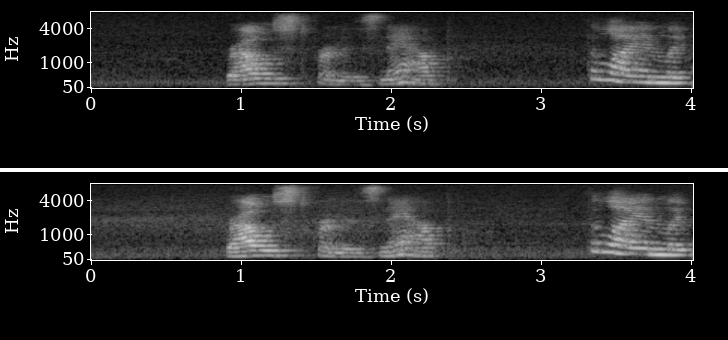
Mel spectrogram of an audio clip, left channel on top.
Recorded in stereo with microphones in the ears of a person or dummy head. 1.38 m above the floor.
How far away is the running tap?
I don't hear a running tap.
